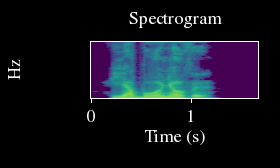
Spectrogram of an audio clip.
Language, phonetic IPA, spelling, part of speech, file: Polish, [ˌjabwɔ̃ˈɲɔvɨ], jabłoniowy, adjective, Pl-jabłoniowy.ogg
